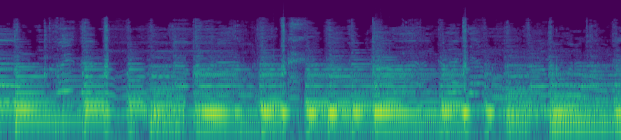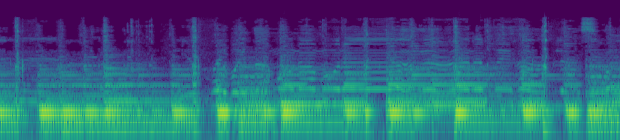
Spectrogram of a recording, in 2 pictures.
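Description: Guitar playing a song, strummed chords with a regular rhythm of many quick strokes.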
